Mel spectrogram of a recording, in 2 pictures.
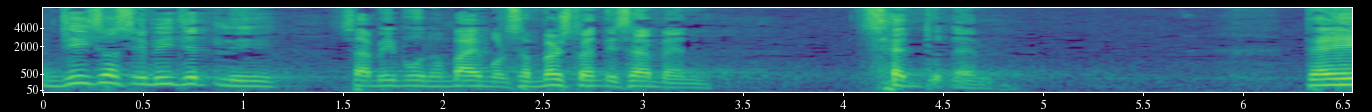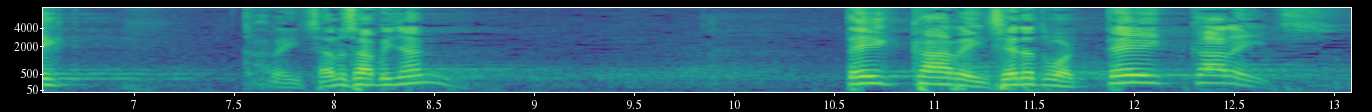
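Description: A male pastor preaching a sermon, swinging between shouts and soft, low passages. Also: a little fast, breathy edge. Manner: animated, shifts between shouting and soft, lowered voice, mixes English into his talk. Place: church sanctuary. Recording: long reverb of a large hall.

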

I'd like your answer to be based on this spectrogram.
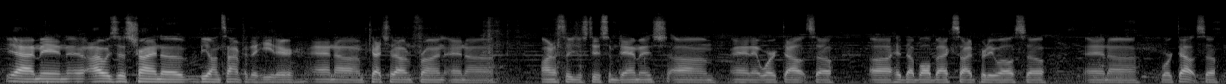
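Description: Low, flat-voiced young ballplayer. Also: male voice, soft background music. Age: young adult. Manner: halting, lots of fillers, trails off with "so". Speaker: college baseball player. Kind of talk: postgame interview. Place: outdoors on a baseball field. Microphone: handheld mic held by interviewer.

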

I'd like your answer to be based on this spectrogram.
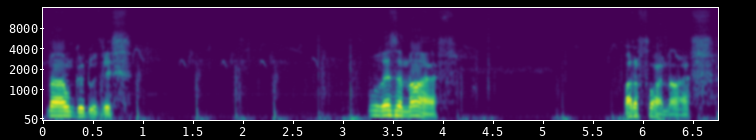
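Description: A young man chatting and bantering with friends over a game, playful and crude in his jokes. His voice sits at a middle pitch, with a faint hiss behind it. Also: lively intonation, takes it slowly. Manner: joking, teasing, swears a lot. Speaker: channel host. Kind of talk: casual gaming banter.

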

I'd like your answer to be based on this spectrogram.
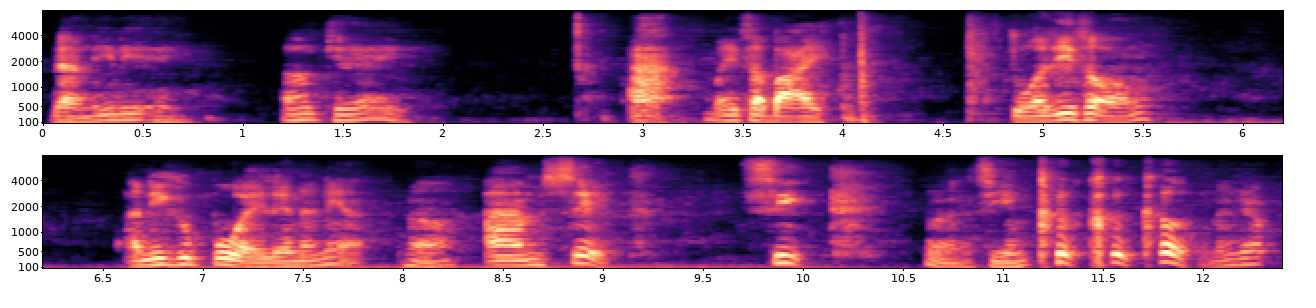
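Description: A man's voice: fairly high pitch, lively intonation, measured pace, long pauses, slightly rough, dull audio. A man from Thailand giving a casual livestream English lesson, joking asides to his viewers. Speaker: English teacher.

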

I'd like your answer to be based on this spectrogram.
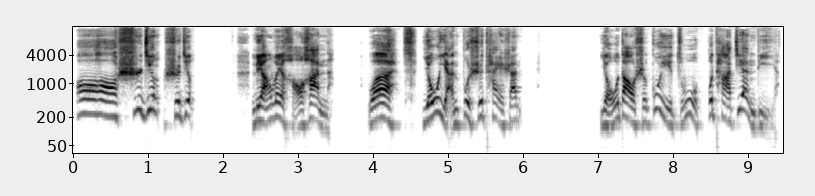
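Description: A man's voice: high voice, sing-song, slow pace, slightly rough, exaggerated voice. A man voicing a timid, obsequious male apothecary who stammers nervously.

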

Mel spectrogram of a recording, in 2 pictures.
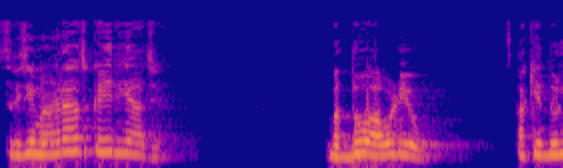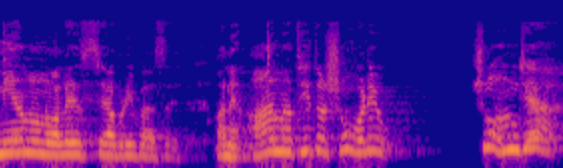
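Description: High-voiced Gujarati man preaching. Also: moderate pace, long pauses. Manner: storytelling, asks the audience questions. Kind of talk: devotional sermon.

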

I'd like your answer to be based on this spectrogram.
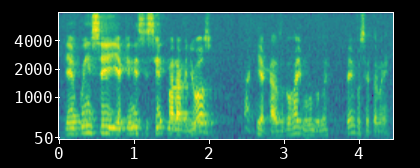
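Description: A man's voice: mid-range voice, fast. A middle-aged man, a restaurant owner, answers interview questions in a friendly, promotional way in a small bar, on a lapel mic.

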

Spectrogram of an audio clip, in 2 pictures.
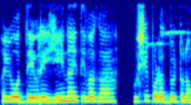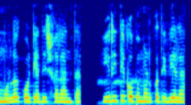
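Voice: high voice, little pitch movement, rapid-fire, dark tone, no room sound, natural voice. A performer playing a young rich man's son who hid his wealth, coaxing and pleading with his fiancée on the phone. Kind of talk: amateur phone-call drama.

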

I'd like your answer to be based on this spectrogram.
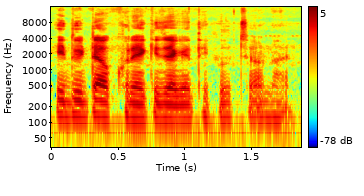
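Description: A man teaching Quran letter pronunciation step by step, stretching out louder model sounds between calm explanations. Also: medium pitch, very fast. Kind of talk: slow step-by-step pronunciation lesson.

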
